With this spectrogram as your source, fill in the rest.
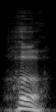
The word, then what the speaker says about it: He: And his name is Huh. That's how you pronounce his name, is Huh.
